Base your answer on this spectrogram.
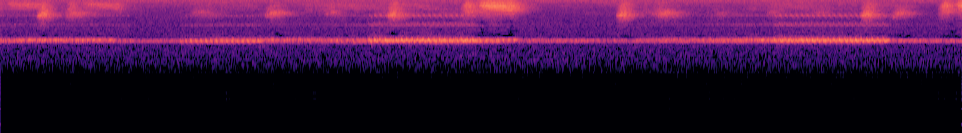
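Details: Crickets in grass on a warm summer night in Bulgaria, taken with a surround microphone, keep up an unbroken high trill that grows louder midway, with quick high ticking calls layered above.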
